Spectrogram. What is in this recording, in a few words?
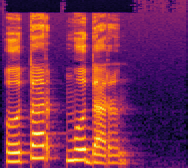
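"ӧтар-мӧдарын", Komi, female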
